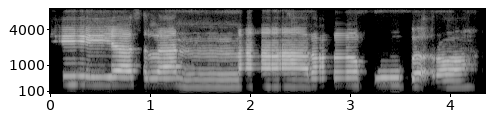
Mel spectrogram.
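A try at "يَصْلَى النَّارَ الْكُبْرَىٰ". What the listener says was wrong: Coba yaslan, tidak boleh yas, ada e-nya. Coba Ibu, enggak boleh tawalut.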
